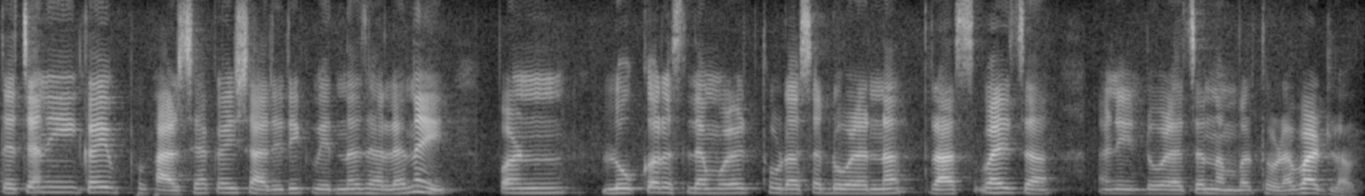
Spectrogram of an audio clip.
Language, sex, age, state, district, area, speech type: Marathi, female, 60+, Maharashtra, Pune, urban, spontaneous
